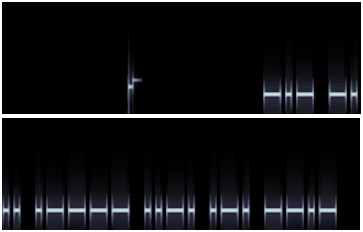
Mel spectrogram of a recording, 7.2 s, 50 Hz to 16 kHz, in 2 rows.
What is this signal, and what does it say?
Morse code, heard as a keyed tone, about 22 wpm, 700 Hz. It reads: KB1FRQ
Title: USA Callsign DE Callsign - 6 Characters - 22wpm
